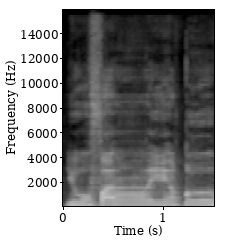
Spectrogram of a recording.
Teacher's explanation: qaf makhrajnya ada di pangkal lidah, yaitu pangkal lidahnya terangkat menyentuh langit-langit ya. Langit-langit yang ada anak lidahnya gitu ya.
